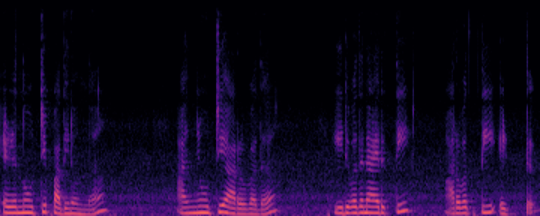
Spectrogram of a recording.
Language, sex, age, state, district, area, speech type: Malayalam, female, 45-60, Kerala, Palakkad, rural, spontaneous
